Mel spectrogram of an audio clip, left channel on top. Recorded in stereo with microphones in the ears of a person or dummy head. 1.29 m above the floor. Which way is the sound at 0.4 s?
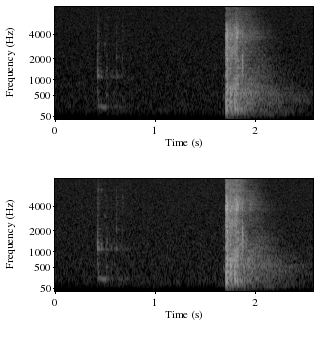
10° right (ahead or behind).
